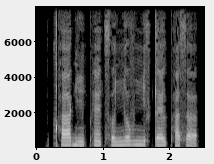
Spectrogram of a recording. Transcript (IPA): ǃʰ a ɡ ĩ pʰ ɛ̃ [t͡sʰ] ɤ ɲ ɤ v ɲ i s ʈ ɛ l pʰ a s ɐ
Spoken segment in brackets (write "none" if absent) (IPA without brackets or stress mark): t͡sʰ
